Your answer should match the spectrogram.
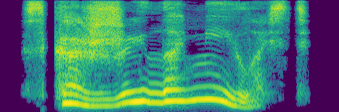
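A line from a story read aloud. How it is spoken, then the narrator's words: Hissed. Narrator (Russian): прошипела я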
